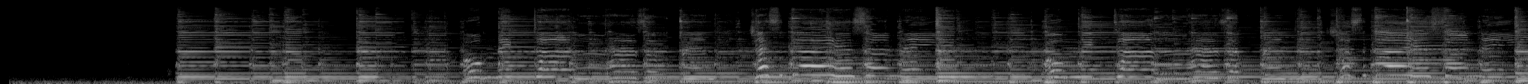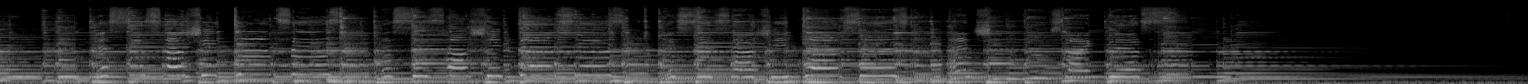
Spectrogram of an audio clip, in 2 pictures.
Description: DOMAIN(S) Physical Development and Motor Skills (PDM) INDICATOR(S) PDM3.4a Tune: “Old MacDonald” Old MacDonald has a friend And (child’s name) is her name.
